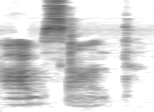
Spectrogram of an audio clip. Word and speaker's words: absinthe: I pronounced absentee wrong. So the correct way to say this word is absent. And so throughout the video, when I do say absentee, just kind of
